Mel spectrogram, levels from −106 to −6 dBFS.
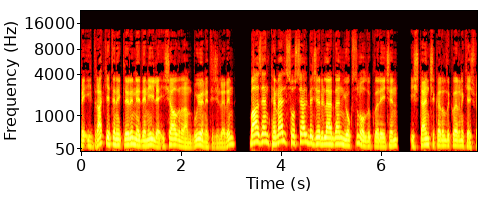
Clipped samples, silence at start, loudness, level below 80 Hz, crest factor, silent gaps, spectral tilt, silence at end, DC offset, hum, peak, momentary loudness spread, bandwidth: under 0.1%; 0 s; -22 LUFS; -52 dBFS; 18 dB; 3.11-3.18 s, 6.41-6.52 s; -5.5 dB/octave; 0 s; under 0.1%; none; -4 dBFS; 8 LU; 13.5 kHz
